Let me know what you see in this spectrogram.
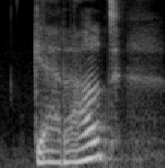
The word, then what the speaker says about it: Gerald: Gerald, pronounced with a G as in Gareth, not a J as in John, was his nephew.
